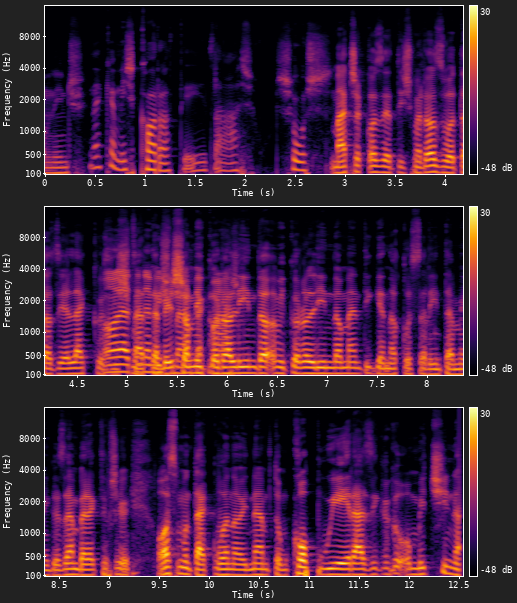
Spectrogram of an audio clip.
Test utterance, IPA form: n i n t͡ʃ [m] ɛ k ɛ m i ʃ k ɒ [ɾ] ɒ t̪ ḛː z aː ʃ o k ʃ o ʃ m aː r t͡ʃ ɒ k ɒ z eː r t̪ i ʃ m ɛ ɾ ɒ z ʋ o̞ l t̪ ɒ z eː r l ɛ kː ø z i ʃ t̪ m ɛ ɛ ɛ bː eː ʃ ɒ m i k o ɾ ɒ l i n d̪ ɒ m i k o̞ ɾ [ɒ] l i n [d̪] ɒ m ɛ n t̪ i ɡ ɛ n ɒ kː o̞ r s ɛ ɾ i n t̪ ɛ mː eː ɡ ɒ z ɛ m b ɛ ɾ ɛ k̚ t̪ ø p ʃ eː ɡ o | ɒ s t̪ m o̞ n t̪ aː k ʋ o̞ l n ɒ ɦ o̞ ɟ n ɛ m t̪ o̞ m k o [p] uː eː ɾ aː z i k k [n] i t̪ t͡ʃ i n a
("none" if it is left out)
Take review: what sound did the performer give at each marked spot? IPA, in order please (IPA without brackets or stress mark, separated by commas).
n, ɾ, ɒ, d̪, p, m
